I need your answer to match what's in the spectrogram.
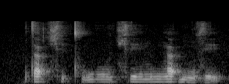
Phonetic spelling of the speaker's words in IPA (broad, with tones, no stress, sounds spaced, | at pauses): t ä˦ ʔ t͡ɕʰ ɪ˦ ʔ tʰ ṵ˦˨ w o˦ ʊ̯ t͡ɕʰ e˦ n u˦ ŋ ä˦ ʔ ɡ ũ˨ sʰ ḛ˦˨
